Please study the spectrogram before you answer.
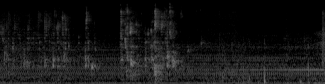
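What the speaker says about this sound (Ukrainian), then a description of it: "Джерельною водою він наповнив казан" Spring water poured into a cauldron, splashing and trickling in irregular bursts with quiet gaps between, close and fairly soft.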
